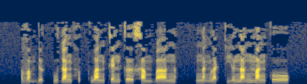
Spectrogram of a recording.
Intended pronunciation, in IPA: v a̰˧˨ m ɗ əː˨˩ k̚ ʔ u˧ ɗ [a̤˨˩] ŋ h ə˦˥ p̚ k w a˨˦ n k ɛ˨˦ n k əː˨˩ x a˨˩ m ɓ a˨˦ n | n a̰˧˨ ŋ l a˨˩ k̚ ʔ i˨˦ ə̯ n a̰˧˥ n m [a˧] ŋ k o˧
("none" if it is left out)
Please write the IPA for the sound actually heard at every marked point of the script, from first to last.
a˨˦, a˨˦

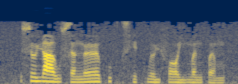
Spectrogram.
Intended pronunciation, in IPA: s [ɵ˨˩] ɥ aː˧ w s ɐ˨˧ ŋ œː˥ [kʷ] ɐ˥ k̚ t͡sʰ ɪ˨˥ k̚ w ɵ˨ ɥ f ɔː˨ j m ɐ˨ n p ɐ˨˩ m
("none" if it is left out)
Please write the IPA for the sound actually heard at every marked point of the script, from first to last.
ɵ˥, kʷ

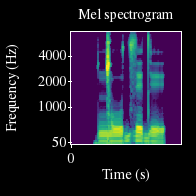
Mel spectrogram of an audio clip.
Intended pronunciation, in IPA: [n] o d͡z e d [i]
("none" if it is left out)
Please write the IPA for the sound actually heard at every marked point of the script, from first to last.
ŋ͡ǀ, e

